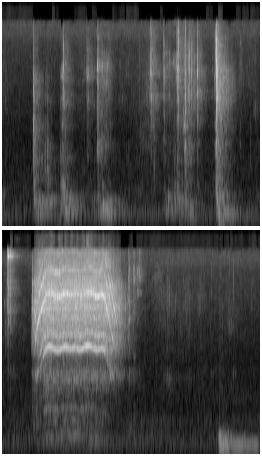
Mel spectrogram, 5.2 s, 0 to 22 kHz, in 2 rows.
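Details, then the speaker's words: Tapping and clicks, then a brief high-pitched surgical power drill whine under a second: drilling for a 4.4 mm locking screw in an Expert tibial intramedullary nail. "Damos la broca, la guía, podemos medir ya sea con el medidor largo o con el corto."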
